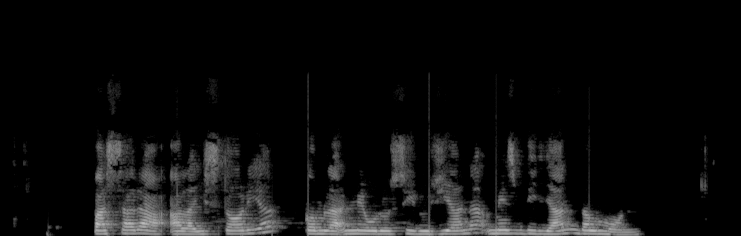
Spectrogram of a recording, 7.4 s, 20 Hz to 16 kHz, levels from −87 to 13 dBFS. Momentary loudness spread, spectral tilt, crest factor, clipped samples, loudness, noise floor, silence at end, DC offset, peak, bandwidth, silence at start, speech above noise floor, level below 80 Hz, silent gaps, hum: 8 LU; -5 dB/octave; 18 dB; under 0.1%; -25 LUFS; under -90 dBFS; 1 s; under 0.1%; -8 dBFS; 7.2 kHz; 0.95 s; over 65 dB; -70 dBFS; none; none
